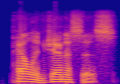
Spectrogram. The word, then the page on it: Palingenesis: American English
